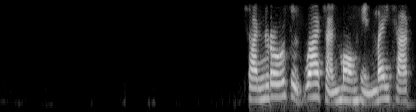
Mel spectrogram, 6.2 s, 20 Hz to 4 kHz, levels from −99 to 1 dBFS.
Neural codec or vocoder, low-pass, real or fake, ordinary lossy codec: codec, 16 kHz, 4 kbps, X-Codec, HuBERT features, trained on general audio; 3.6 kHz; fake; none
